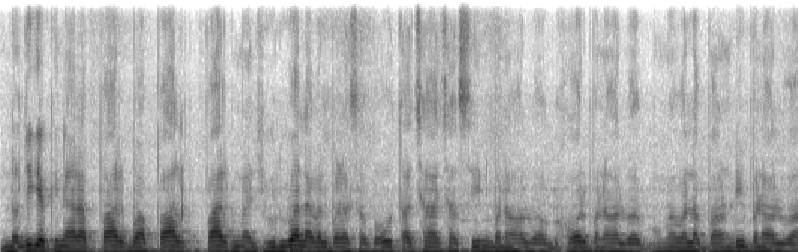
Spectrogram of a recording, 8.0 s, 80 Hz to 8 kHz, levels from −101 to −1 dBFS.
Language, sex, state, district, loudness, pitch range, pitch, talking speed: Bhojpuri, male, Bihar, Muzaffarpur, -19 LUFS, 130-145 Hz, 135 Hz, 185 wpm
